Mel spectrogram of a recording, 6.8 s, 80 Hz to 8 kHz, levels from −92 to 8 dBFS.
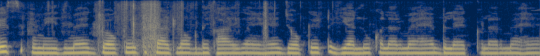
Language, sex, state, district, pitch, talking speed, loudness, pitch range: Hindi, female, Chhattisgarh, Bilaspur, 195 Hz, 150 wpm, -21 LUFS, 195-205 Hz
